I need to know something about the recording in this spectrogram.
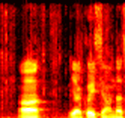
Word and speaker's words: Glaceon: uh I just pulled the all art uh glacion uh yeah Glaceon that's how you say it already Ethan yeah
